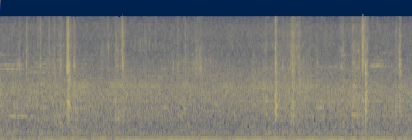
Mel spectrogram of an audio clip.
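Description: A few light taps and clicks as fries are laid by hand into an aluminium foil container, over a steady low hum.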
